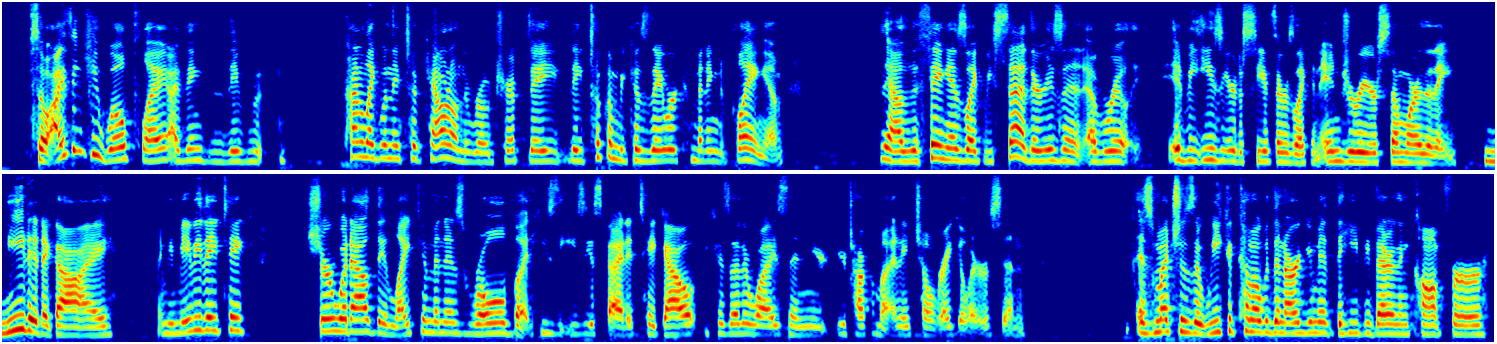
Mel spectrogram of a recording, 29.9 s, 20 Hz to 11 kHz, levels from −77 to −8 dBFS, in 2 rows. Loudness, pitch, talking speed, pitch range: -21 LUFS, 200 Hz, 215 wpm, 180-225 Hz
